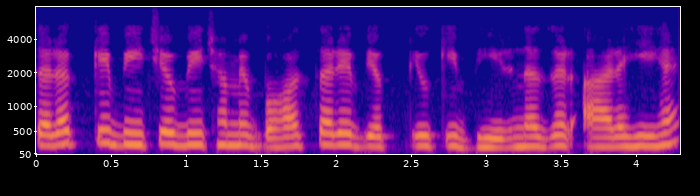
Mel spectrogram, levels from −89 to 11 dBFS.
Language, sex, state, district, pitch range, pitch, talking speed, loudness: Hindi, female, Bihar, Sitamarhi, 195-230 Hz, 205 Hz, 180 wpm, -24 LUFS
